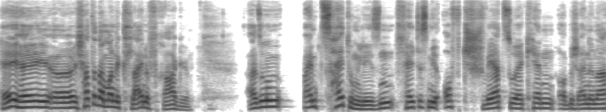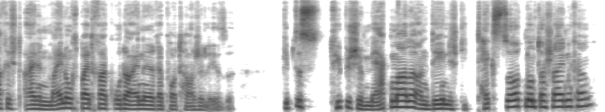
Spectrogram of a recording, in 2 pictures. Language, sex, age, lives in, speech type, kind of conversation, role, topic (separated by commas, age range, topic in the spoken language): German, male, 25-29, Germany, read, expert-assistant, asker, Woran erkennt man den Unterschied zwischen Nachricht, Meinungsbeitrag und Reportage?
